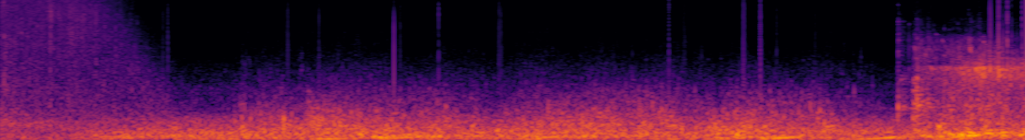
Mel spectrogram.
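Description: A low, muffled rumble fills the water.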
